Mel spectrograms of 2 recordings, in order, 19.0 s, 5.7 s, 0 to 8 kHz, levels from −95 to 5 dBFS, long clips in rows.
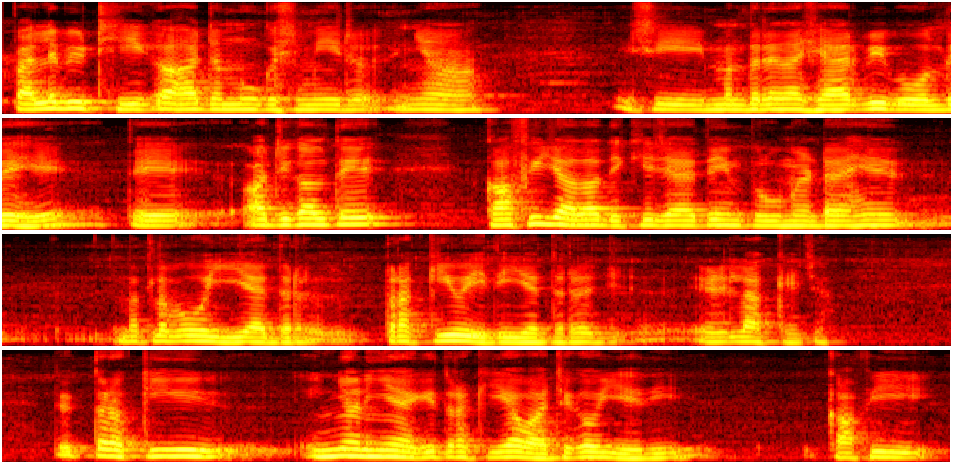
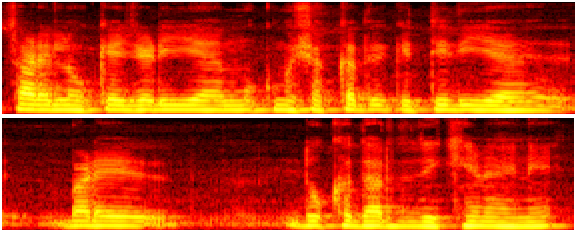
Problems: constant background noise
